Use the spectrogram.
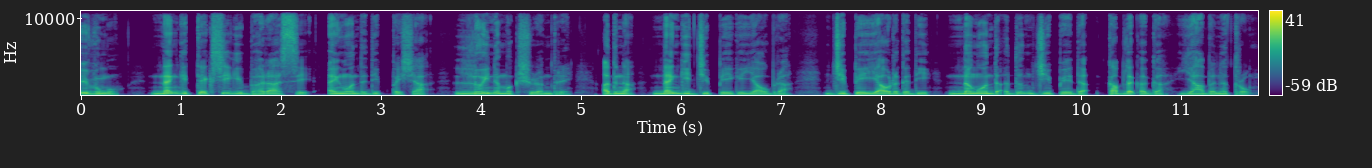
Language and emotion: Manipuri, neutral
